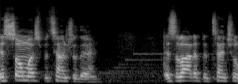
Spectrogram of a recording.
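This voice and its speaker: A man with an American accent, at a very fast pace, with fairly even intonation. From Maryland, US. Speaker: rapper. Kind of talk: interview. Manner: casual, filler-heavy; chill, quiet speaking voice.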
